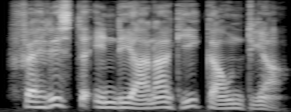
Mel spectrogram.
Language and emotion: Urdu, neutral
